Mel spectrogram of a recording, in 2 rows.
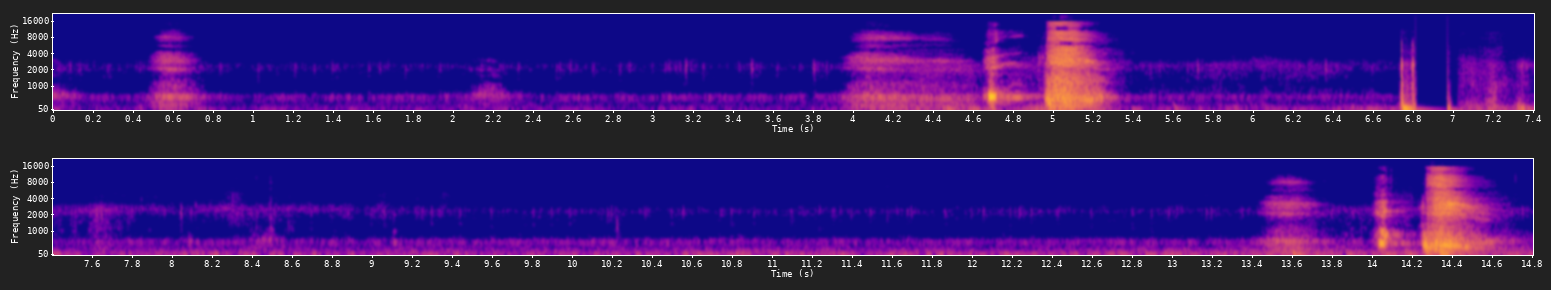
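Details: Hay fever sneezing fit, edited loop of 6½ minutes: quiet gaps broken by an in-breath and explosive 'achoo' bursts, two main sneezes with smaller sounds between.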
